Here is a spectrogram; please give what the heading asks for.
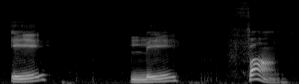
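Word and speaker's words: éléphant: Just like in English, we have elephant, 3. In French, we still have 3. Let's count together. E, les, fang.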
